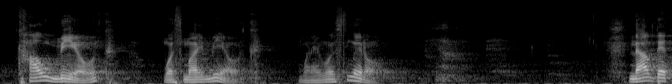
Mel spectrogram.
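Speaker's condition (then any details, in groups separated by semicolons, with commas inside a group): Cleft lip and palate, severe; 12 surgeries to date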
